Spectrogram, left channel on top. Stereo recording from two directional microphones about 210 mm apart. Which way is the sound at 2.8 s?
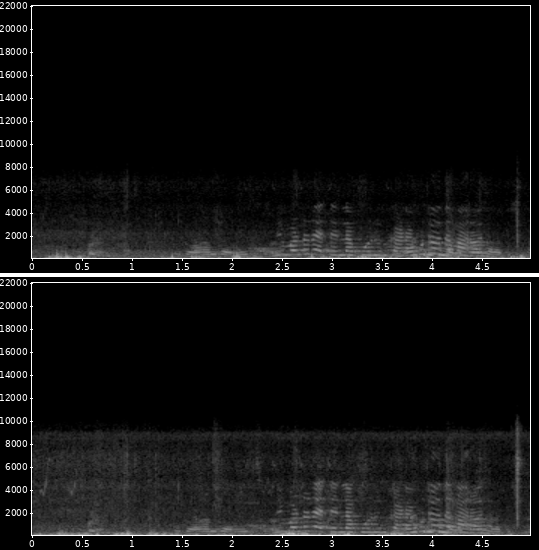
25° right (ahead or behind).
